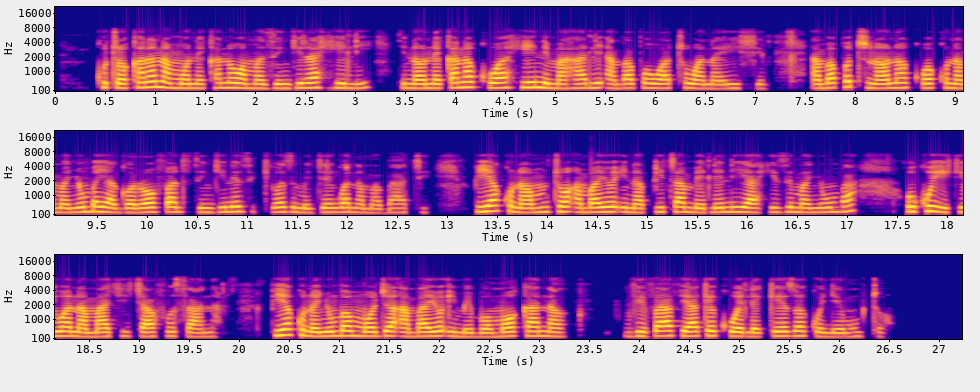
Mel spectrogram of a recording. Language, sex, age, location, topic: Swahili, female, 18-24, Nakuru, health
